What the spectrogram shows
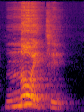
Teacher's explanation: Inevitavelmente você percebe que é a vogalzinha O, noite. E aí a gente percebe que o I quase não aparece, ele perde tonicidade. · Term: semivogal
